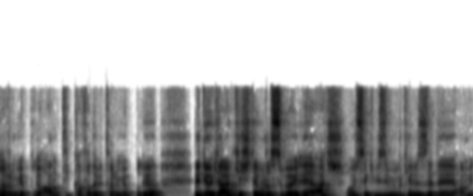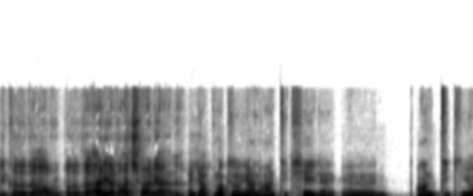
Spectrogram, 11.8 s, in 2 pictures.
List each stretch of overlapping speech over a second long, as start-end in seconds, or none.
none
